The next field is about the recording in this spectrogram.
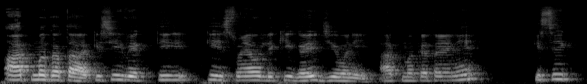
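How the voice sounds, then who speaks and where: A man's voice: high voice, warm tone, roomy sound. A male school teacher giving a recorded grammar lesson, explaining step by step and repeating each answer.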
